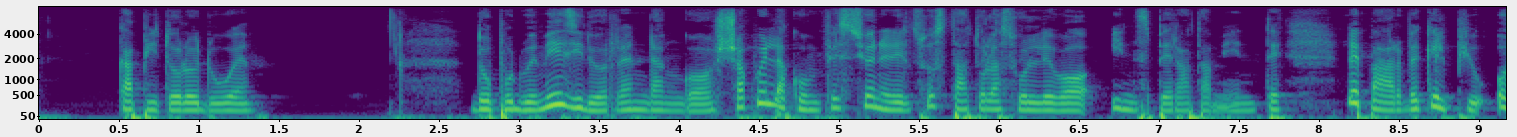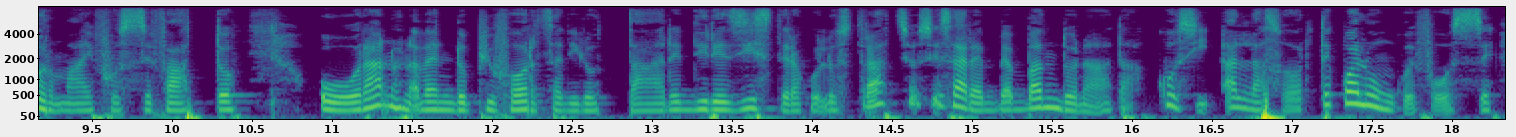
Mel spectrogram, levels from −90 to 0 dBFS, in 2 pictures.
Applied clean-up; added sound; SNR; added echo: none; none; none; none.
